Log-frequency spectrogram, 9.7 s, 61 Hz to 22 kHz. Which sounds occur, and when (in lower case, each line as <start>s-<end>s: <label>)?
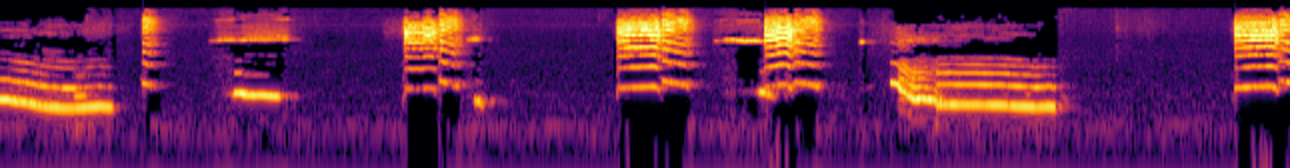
0.0s-0.9s: howl
0.0s-9.6s: background noise
1.0s-1.3s: squawk
1.6s-2.3s: howl
3.0s-3.6s: squawk
3.5s-3.7s: howl
4.6s-5.3s: squawk
5.3s-6.3s: howl
5.7s-6.2s: squawk
6.7s-8.0s: howl
9.2s-9.6s: squawk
